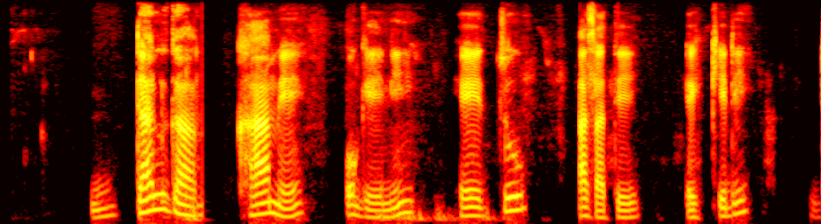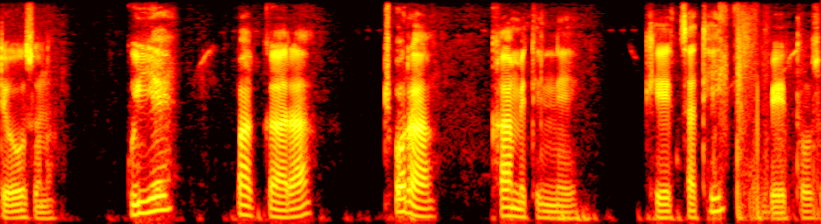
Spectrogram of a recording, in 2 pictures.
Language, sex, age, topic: Gamo, male, 25-35, government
